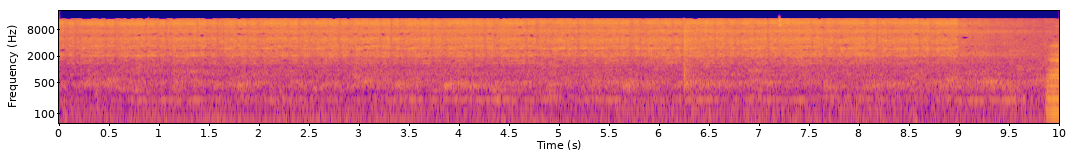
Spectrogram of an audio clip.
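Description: Toy RC helicopter's coaxial rotors and small electric motor drive whirring steadily while it sits landed, its battery almost exhausted. The whir drops away near the end as the flat battery lets the motors stop.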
